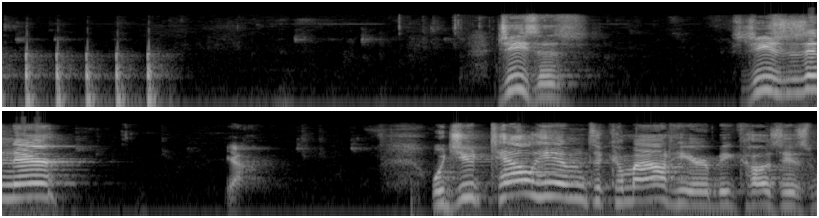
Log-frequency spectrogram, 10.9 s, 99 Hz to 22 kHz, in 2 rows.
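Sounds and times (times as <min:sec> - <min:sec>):
knocking on the wooden door of a house: 0:00.0 - 0:01.2
speech: 0:03.3 - 0:03.9, 0:04.9 - 0:05.9, 0:06.9 - 0:07.2, 0:08.3 - 0:10.8.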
